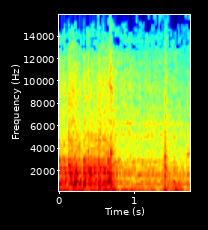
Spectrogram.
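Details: Shelby Daytona after sitting three months, cold hard start, good battery, full tank, smell of gas: a low, steady churning as the starter spins the engine over and it never catches; long crank with no start.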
